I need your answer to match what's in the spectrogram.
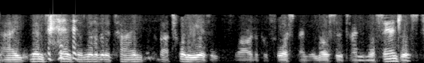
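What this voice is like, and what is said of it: New York accent. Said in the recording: “I was born in New York City ... born and raised there. I can't lose the accent.”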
